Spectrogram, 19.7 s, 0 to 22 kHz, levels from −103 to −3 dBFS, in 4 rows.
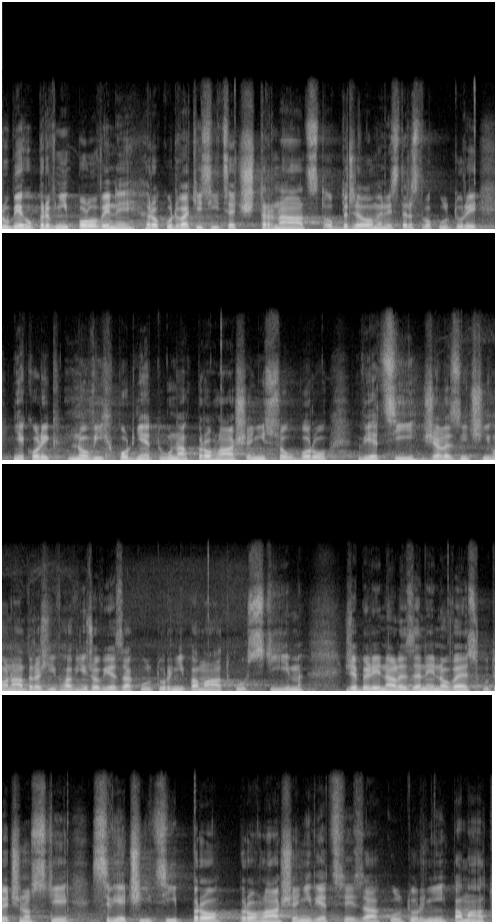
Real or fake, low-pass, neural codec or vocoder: real; 14.4 kHz; none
